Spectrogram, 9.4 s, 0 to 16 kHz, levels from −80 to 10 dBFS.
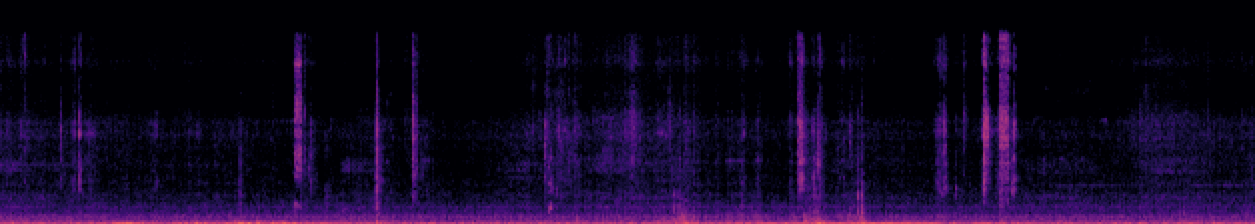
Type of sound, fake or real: real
